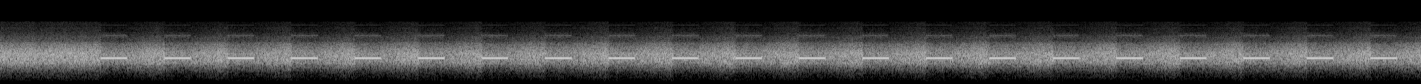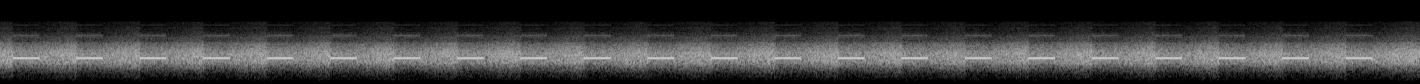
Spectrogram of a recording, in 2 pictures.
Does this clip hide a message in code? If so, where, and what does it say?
No, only evenly repeated beeps, with radio static and a narrow filter.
